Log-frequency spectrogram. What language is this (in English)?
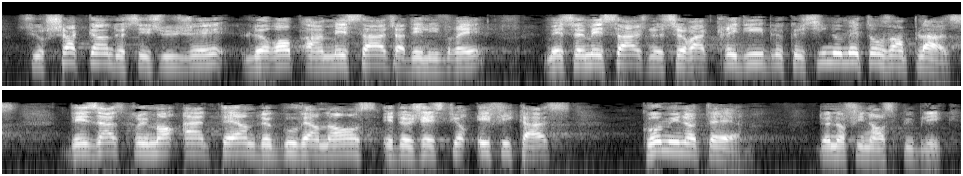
French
